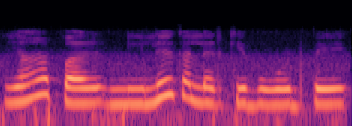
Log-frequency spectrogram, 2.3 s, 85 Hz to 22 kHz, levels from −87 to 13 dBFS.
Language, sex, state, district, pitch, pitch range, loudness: Hindi, female, Rajasthan, Jaipur, 230 Hz, 225-250 Hz, -15 LUFS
